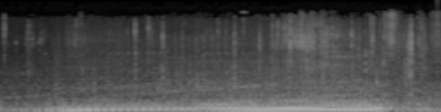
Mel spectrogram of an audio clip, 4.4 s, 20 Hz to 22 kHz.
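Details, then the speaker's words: Chevrolet Silverado with 8.1 L Vortec 8100 V8 that has started misfiring and backfiring under acceleration. Weak, unsteady idle with rpm sagging, then a choppy, stumbling rev with irregular beats: rough idle with misfire. "you notice how the rpm keeps falling and it's not a real strong idle"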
